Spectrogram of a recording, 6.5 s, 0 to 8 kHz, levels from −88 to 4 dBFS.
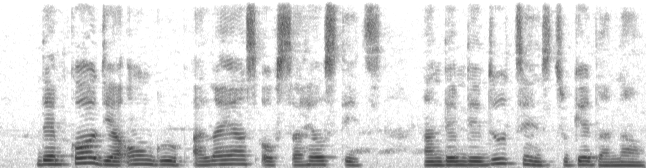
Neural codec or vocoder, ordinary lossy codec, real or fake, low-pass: none; none; real; none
